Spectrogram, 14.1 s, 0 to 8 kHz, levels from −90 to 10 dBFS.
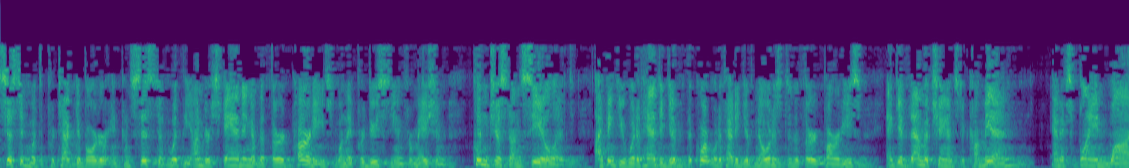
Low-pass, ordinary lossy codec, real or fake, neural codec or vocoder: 7.2 kHz; MP3, 24 kbps; fake; codec, 16 kHz, 4.8 kbps, FACodec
